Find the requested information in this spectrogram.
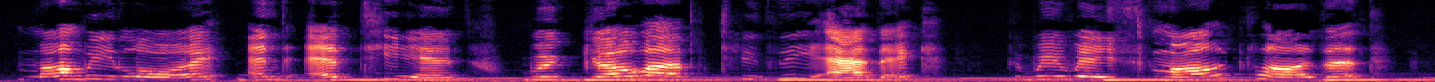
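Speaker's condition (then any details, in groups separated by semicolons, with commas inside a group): Cerebral palsy; uses crutches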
